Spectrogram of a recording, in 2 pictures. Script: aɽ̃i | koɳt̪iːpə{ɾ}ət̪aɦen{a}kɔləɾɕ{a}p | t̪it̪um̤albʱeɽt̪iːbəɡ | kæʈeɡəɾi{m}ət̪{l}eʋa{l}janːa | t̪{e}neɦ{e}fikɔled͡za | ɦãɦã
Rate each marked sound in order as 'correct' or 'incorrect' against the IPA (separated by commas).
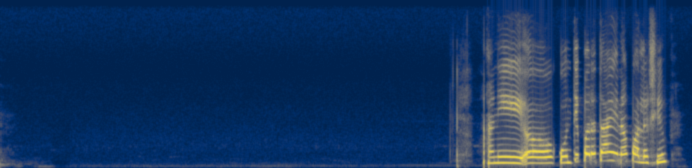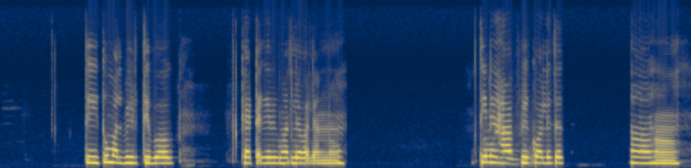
correct, correct, incorrect, correct, correct, correct, incorrect, incorrect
